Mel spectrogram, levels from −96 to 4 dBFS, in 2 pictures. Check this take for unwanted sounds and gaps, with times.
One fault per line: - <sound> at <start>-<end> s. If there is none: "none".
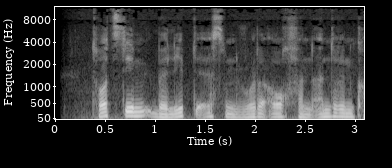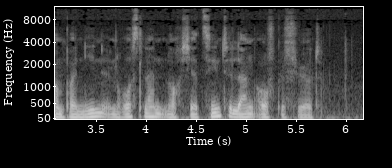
none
